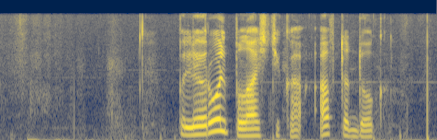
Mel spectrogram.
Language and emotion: Russian, neutral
